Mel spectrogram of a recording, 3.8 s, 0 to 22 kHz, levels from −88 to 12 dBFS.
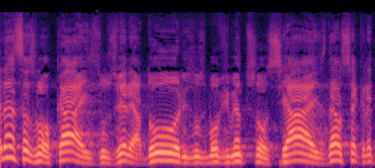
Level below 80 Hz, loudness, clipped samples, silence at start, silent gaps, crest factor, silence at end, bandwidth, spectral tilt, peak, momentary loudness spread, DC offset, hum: -54 dBFS; -13 LUFS; under 0.1%; 0 s; none; 12 dB; 0 s; 16.5 kHz; -6 dB/octave; 0 dBFS; 4 LU; under 0.1%; none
